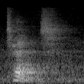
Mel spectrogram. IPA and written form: tent (tent)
